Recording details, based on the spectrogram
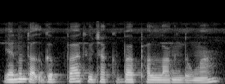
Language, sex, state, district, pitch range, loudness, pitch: Garo, male, Meghalaya, South Garo Hills, 105-115 Hz, -17 LUFS, 110 Hz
